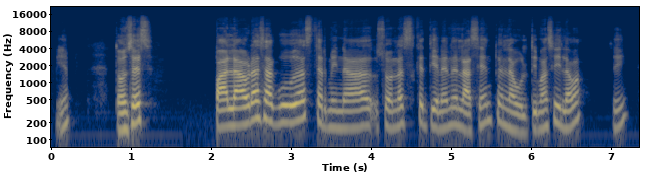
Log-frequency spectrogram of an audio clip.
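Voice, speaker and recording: A male teacher talks very slowly and patiently, with a slightly raised pitch. He keeps checking in with the class. The sound is dry and close, like a video call. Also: dry recording. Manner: slow, patient, checks in with frequent "¿sí?". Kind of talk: classroom grammar lesson.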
